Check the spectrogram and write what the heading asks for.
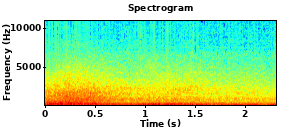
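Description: Engines of a Chevy truck and a Chevy Impala SS heard far down the drag strip at the end of their quarter-mile pass: a low, steady rumble that is loudest at first and then eases off slightly.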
